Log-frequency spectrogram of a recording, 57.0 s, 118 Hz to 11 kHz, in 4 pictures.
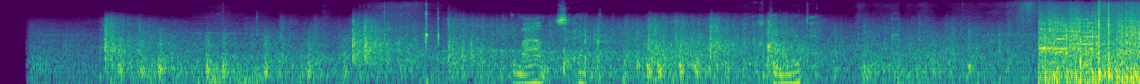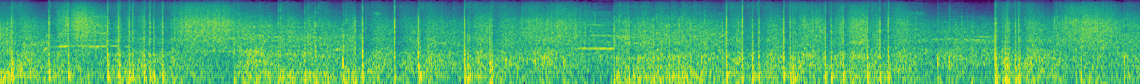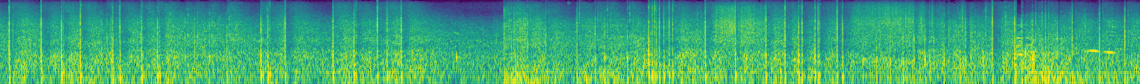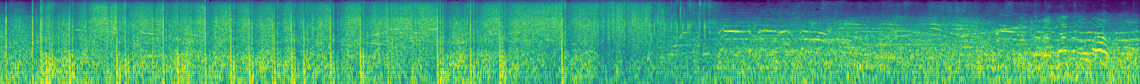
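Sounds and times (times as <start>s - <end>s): fireworks crackling and bursting: 0.4s - 57.0s.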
